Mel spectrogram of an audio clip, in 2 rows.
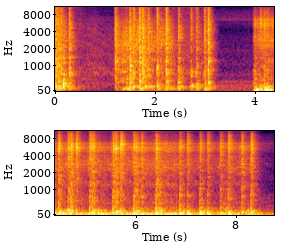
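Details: C4 Corvette after carburetor swap with new headers, first start, timing off: two bursts of uneven cranking, then stumbling ragged lumpy run with popping; rough start with backfire through carburetor.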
